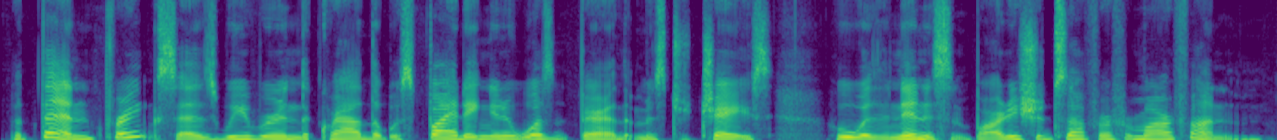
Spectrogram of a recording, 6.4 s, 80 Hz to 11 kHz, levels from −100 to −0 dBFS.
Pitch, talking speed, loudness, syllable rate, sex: 215 Hz, 275 wpm, -19 LUFS, 6.1 syllables/s, female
